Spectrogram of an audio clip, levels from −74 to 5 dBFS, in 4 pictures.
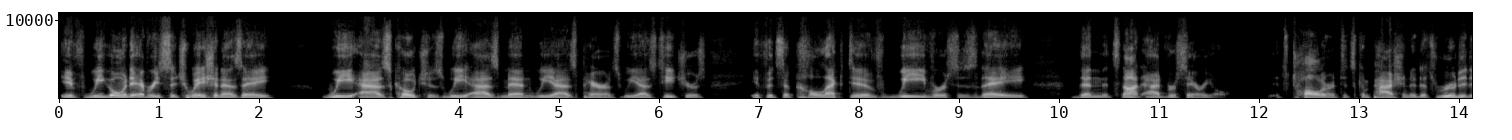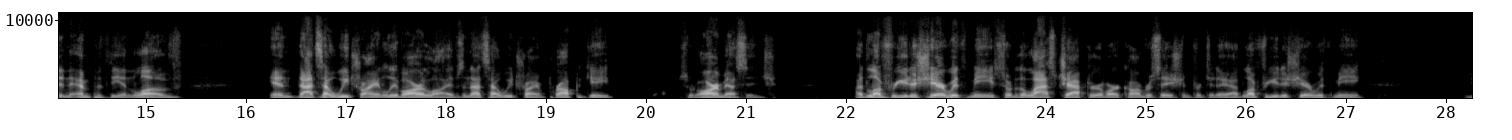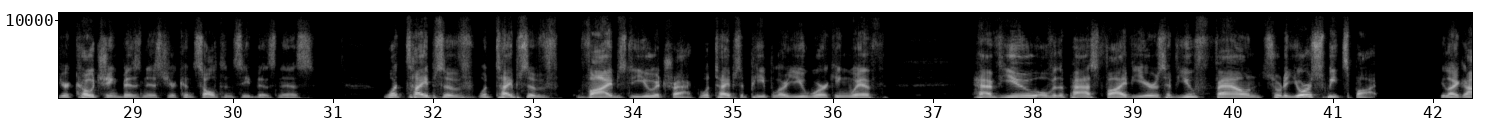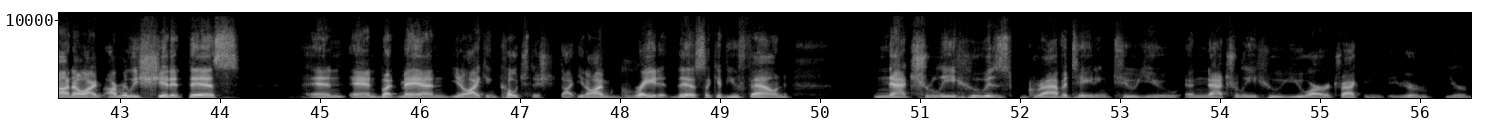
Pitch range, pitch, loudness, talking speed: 100-130 Hz, 115 Hz, -24 LUFS, 180 wpm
